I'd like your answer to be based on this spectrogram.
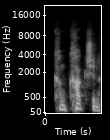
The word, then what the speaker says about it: concoction: and then together they create a magical a concussion concoction. How do you say that? Concoction. Concoction. That um, concussion sounded pretty good too.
